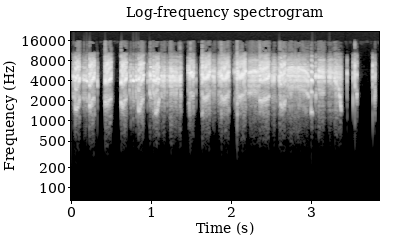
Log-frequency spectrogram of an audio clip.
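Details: Recorded swiftlet calls used as a lure for swiftlet houses: tightly packed, buzzy, chattering chirps with short gaps, merging into a continuous rasping twitter midway before a few isolated clicks.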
